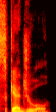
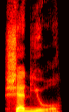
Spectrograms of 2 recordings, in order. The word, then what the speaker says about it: schedule: For example, Americans say schedule as schedule, while Brits say schedule.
